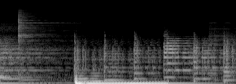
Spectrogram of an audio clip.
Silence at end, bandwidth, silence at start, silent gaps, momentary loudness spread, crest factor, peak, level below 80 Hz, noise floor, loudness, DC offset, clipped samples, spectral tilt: 0 s; 8.2 kHz; 0 s; none; 14 LU; 14 dB; -2 dBFS; -16 dBFS; -36 dBFS; -21 LUFS; under 0.1%; under 0.1%; -6.5 dB/octave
